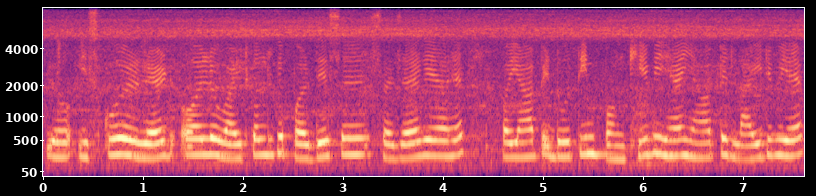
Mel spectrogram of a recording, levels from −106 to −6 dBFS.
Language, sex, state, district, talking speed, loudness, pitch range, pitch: Hindi, female, Odisha, Sambalpur, 195 wpm, -15 LUFS, 225-265 Hz, 245 Hz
